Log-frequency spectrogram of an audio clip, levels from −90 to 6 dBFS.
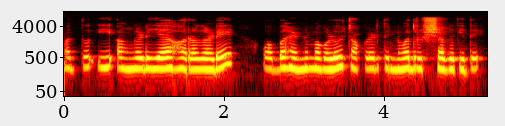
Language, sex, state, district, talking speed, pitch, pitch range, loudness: Kannada, female, Karnataka, Bidar, 115 wpm, 245 Hz, 240-255 Hz, -16 LUFS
